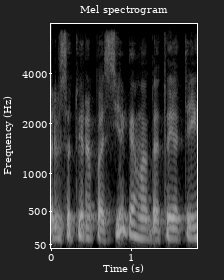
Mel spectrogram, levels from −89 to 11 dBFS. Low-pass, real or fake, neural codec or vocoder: 7.2 kHz; fake; codec, 24 kHz, 6 kbps, HILCodec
